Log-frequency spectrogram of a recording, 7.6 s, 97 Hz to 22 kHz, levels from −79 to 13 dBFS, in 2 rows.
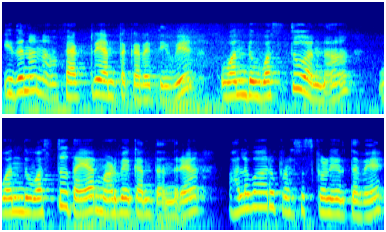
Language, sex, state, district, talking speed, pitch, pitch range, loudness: Kannada, female, Karnataka, Raichur, 125 wpm, 235 Hz, 220-255 Hz, -18 LUFS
